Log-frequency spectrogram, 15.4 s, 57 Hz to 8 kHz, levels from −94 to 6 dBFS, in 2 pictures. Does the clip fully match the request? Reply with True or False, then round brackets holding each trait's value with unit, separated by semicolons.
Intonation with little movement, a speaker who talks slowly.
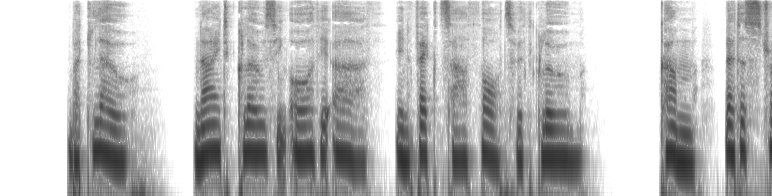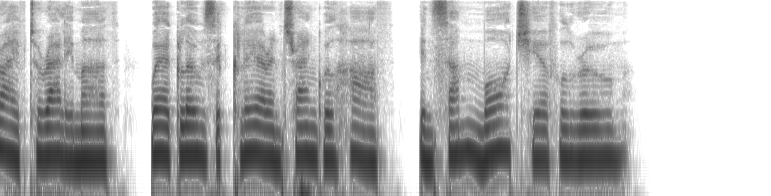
True (2.1 semitones; 120 wpm)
